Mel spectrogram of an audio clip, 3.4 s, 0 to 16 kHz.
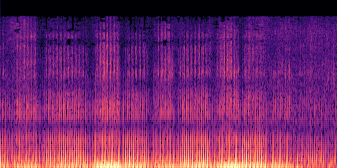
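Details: Close, loud cat purr: deep vibrating rumble rising into stronger swells about every 1.3 seconds as the animal breathes in and out, continuous without pauses.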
